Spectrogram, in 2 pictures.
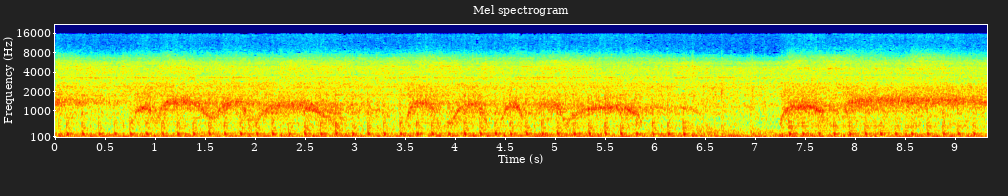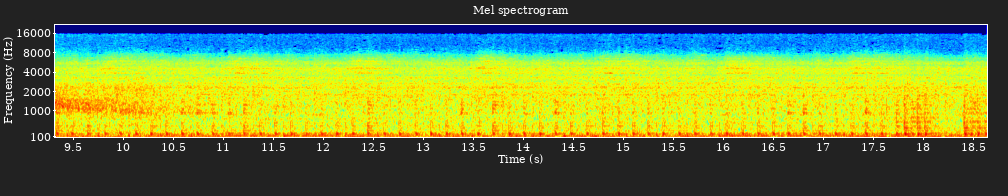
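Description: Raw, lo-fi black metal recording: fast, dense drumming under distorted guitars, with harsh shrieked vocal lines over the first ten seconds or so.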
